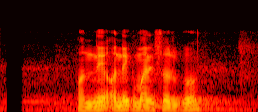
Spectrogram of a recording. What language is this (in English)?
Nepali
